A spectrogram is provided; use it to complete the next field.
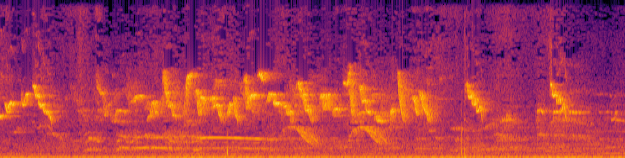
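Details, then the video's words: Lemon-bellied white-eye of the Lombok variety, male call used to stimulate a quiet caged male to sing: busy overlapping high chirps and quick downslurred notes, some rising, with a steady low hum underneath throughout. "Masteran Ampuh Ciak Jos Kecial Kuning"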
